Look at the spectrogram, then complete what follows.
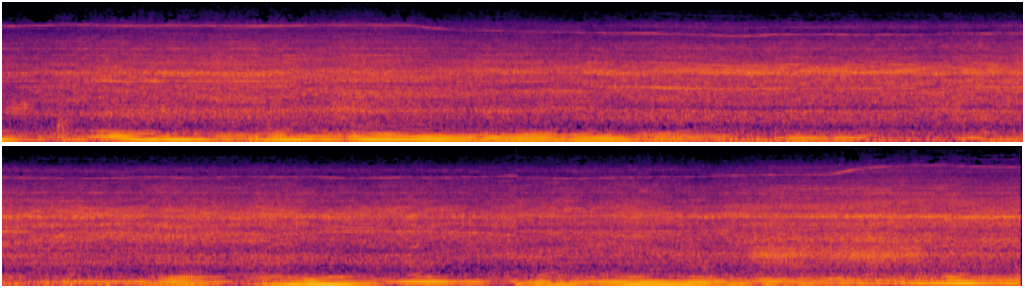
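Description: Electric variable-speed polisher with a wool pad buffing compound into boat gelcoat: a steady motor whine over a low rumble. The whine dips slightly about four seconds in and rises again near the end as the speed is turned up a notch.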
